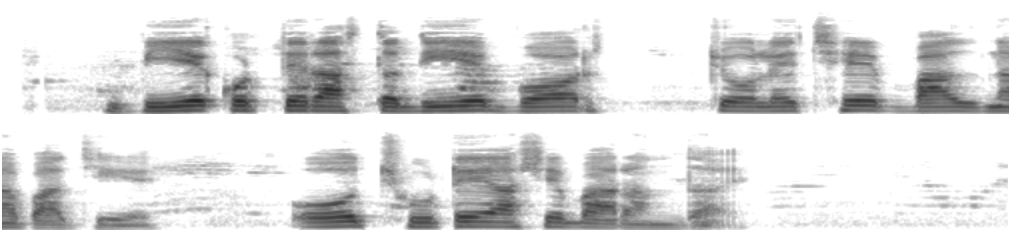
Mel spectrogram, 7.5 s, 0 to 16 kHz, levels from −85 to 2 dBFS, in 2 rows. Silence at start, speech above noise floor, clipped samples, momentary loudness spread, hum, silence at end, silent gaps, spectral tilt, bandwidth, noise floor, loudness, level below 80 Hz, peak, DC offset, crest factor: 0.4 s; 44 dB; under 0.1%; 19 LU; none; 1.05 s; none; -6 dB/octave; 9 kHz; -67 dBFS; -24 LUFS; -70 dBFS; -2 dBFS; under 0.1%; 22 dB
